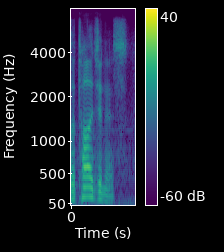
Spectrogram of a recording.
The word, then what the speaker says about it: autogenous: you pronounce that word autogenous Tim Ellis told us it was autogenous okay there we go autogenous um pressurization so yeah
